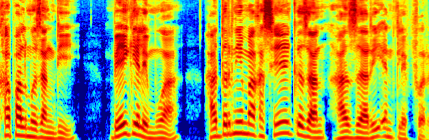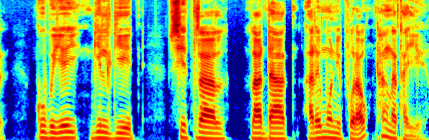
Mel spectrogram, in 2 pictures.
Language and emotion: Bodo, neutral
